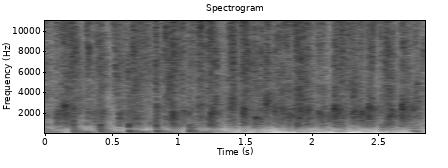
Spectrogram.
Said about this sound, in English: give it up for Sonia Gill.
